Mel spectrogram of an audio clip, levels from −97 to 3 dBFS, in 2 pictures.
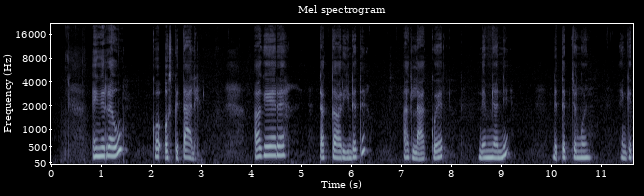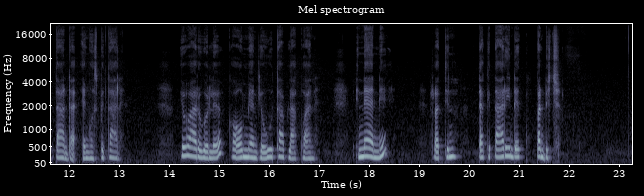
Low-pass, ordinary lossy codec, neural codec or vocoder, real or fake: none; none; none; real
